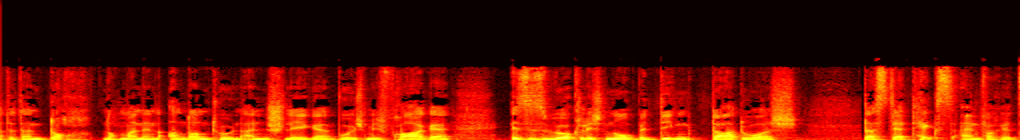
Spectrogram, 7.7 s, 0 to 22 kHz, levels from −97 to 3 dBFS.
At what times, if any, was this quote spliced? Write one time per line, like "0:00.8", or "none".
none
